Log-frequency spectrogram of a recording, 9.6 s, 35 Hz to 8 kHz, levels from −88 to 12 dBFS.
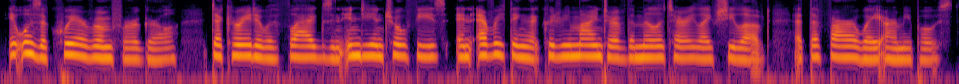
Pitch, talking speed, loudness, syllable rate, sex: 200 Hz, 200 wpm, -19 LUFS, 5.4 syllables/s, female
